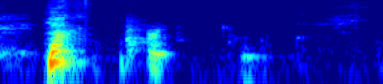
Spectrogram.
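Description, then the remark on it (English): A sudden, loud sneeze bursts out, followed by a couple of softer, breathy sounds and a faint trailing noise; no one speaks. “Sneeze on the truth.”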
